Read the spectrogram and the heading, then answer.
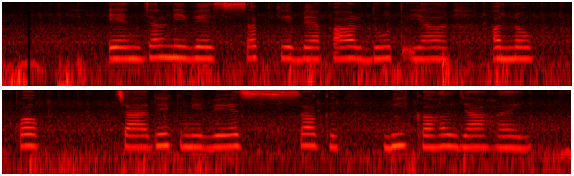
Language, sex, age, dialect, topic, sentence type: Magahi, female, 18-24, Central/Standard, banking, statement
